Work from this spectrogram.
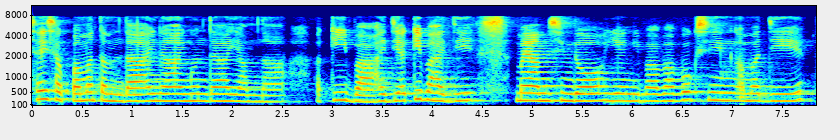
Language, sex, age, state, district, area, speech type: Manipuri, female, 18-30, Manipur, Thoubal, rural, spontaneous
